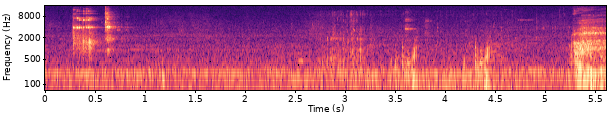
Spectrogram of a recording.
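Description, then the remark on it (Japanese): A couple of bright glass clinks ring out close together at the start as highball glasses of Maker's Mark whisky are touched in a toast, followed by quiet room noise, faint murmurs, and a brief rustling burst at the end. “やっぱり飲み金ということで、はい、今日もやっぱり MM、 そうですね、 メーカーズマークのハイボールで、はい、乾杯しちゃいたいと思います。”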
